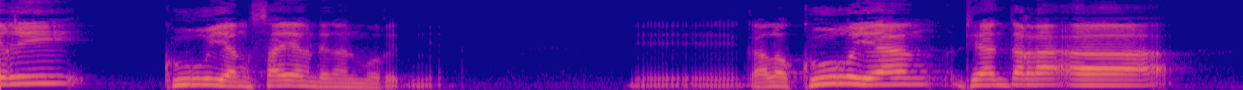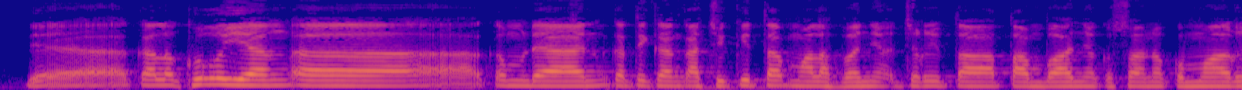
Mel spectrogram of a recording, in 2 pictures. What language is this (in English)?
Indonesian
